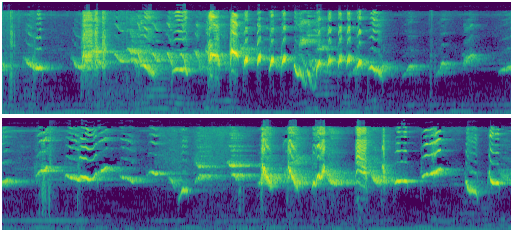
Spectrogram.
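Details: Greater green leafbird singing vigorously in the dead of night: a rich, varied outpouring of buzzy trills, rapid chirp series and clear slurred whistles, loud and nearly continuous, with a faint low hum beneath.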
